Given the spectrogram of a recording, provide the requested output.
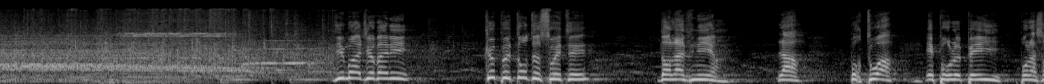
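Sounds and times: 
audience clapping: 0.0 - 5.1
speech: 3.4 - 4.2, 4.8 - 6.0, 6.6 - 10.4.

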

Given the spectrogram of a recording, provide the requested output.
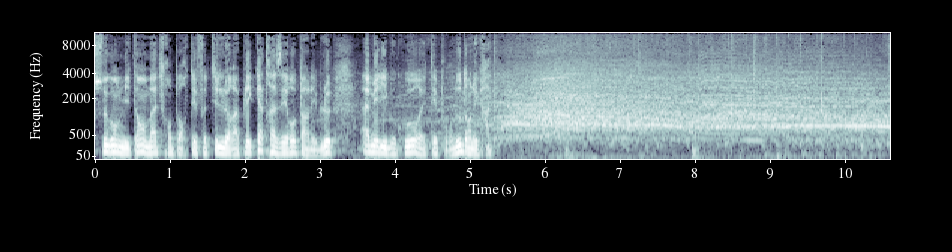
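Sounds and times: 
speech: 0.1 - 5.6
football supporters cheering: 3.6 - 10.5.

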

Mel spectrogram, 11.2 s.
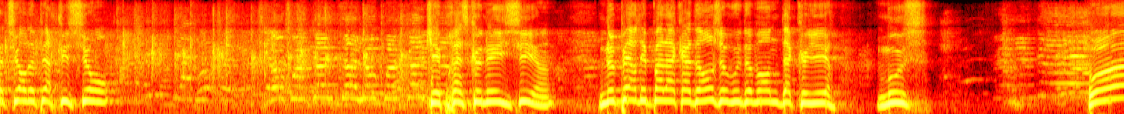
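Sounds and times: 
speech: 0.0 - 1.6, 3.6 - 9.3, 10.9 - 11.2
audience applause: 0.0 - 5.1.

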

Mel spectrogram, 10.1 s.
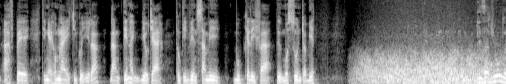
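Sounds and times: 
speech: 0.0 - 6.4, 7.0 - 7.3, 9.6 - 10.1
coalition military aircraft roar over Mosul: 7.0 - 10.1.

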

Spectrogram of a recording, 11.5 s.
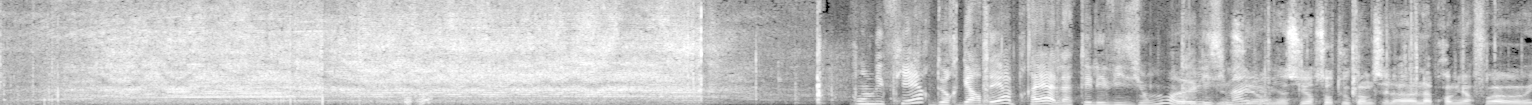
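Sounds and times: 
heat gun blowing hot air to soften plastic: 0.0 - 6.4
speech: 6.6 - 11.4.

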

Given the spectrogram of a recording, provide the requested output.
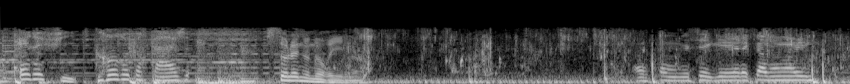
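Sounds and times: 
speech: 0.2 - 3.9, 6.4 - 8.3
oars splashing as a small boat is rowed along a river: 2.9 - 8.4.

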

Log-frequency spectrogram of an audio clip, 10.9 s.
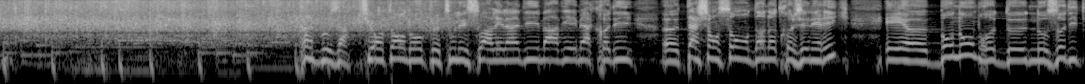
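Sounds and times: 
applause: 0.0 - 5.0
speech: 3.0 - 10.8.

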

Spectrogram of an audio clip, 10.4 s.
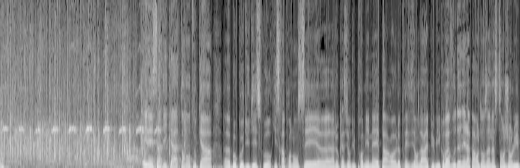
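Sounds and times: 
audience applause: 0.0 - 4.1
speech: 2.8 - 10.4.

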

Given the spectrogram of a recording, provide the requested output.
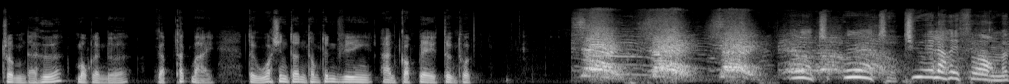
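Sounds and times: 
speech: 0.0 - 4.9, 8.2 - 10.0
protesters chanting slogans: 5.7 - 10.0.

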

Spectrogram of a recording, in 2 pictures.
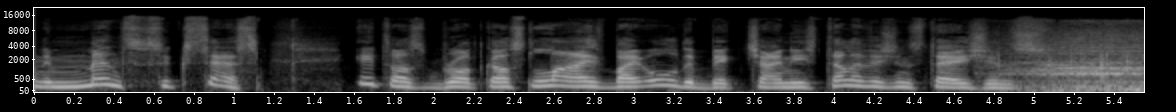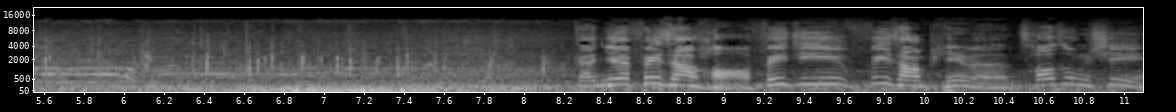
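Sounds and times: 
speech: 0.0 - 5.2, 8.2 - 11.0
hundreds of people cheering on the tarmac: 4.7 - 8.8.

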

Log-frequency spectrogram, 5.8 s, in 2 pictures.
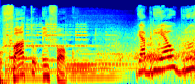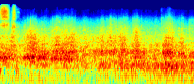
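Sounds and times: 
speech: 0.2 - 1.2, 2.1 - 3.5
Rafale fighter jet roaring: 1.6 - 5.8.

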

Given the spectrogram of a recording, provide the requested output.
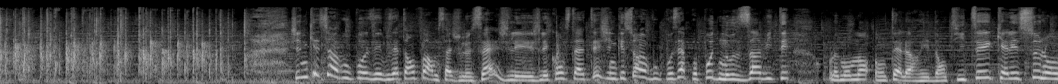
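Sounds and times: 
audience applause on a French-language show: 0.0 - 2.7
speech: 2.9 - 10.5.

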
